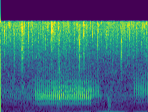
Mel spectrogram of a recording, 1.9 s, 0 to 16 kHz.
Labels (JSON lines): {"label": "biophony, croak", "recorder": "SoundTrap 500"}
